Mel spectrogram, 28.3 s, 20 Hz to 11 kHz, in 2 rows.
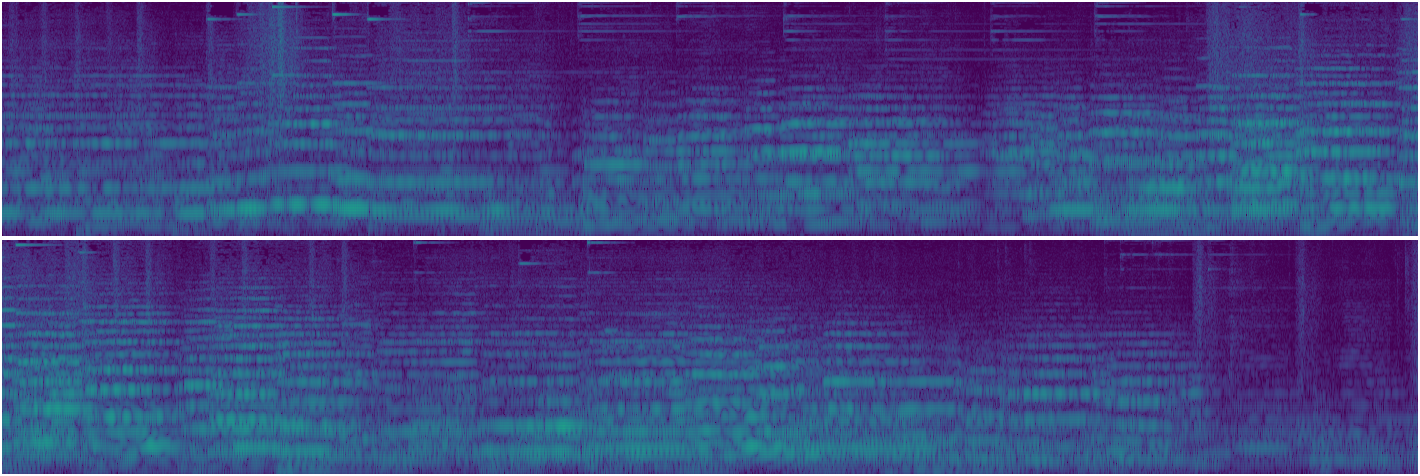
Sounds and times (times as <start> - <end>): Music: 0.0 - 28.3.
